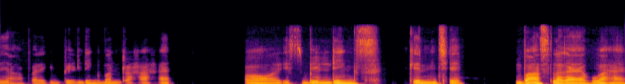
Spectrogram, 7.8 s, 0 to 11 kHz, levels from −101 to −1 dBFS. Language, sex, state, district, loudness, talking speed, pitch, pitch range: Hindi, male, Chhattisgarh, Korba, -24 LUFS, 125 wpm, 105 Hz, 100-110 Hz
